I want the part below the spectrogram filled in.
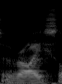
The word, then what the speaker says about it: Reuss: If you have any issues with my report, if I've been pronouncing Royce wrong or Roos, I can't remember. – How's it spelled, like Rolls Royce? – No, R-E-U-S-S. – That's Royce, like Royce.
